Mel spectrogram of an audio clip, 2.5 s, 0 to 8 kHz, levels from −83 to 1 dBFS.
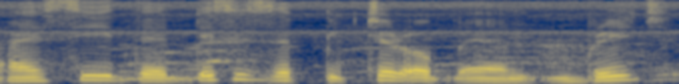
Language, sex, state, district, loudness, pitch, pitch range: English, male, Arunachal Pradesh, Lower Dibang Valley, -15 LUFS, 135 Hz, 120-155 Hz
